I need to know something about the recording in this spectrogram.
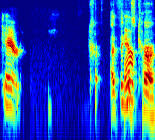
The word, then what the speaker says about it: Kerr: It's pronounced care.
